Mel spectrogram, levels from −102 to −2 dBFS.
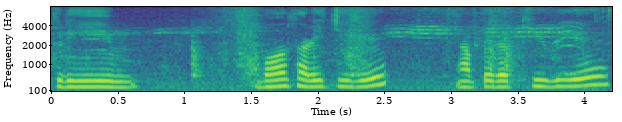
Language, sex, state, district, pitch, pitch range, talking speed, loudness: Hindi, female, Bihar, Katihar, 220 Hz, 210-230 Hz, 130 wpm, -16 LUFS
